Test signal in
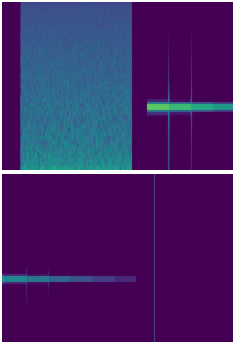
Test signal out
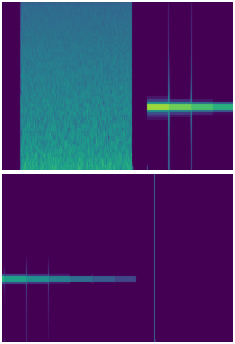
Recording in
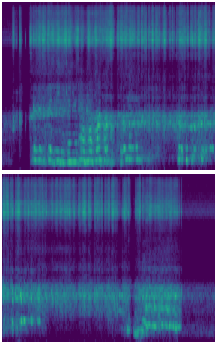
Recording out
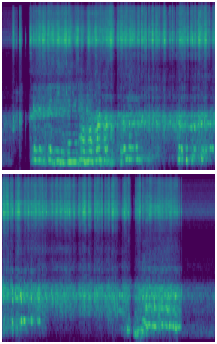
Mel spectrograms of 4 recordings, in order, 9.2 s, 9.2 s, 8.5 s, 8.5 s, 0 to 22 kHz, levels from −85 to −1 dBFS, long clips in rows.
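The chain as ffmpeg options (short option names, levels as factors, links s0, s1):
-af "highpass=50,volume=2.66"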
